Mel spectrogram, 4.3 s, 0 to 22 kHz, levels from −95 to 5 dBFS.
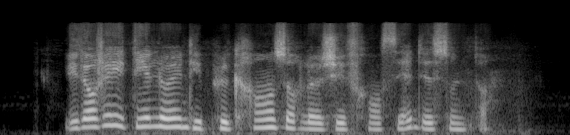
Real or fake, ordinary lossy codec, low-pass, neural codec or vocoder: fake; MP3, 96 kbps; 10.8 kHz; codec, 16 kHz in and 24 kHz out, 0.6 kbps, FocalCodec, streaming, 2048 codes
